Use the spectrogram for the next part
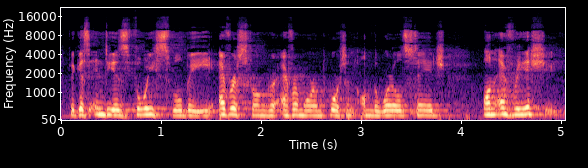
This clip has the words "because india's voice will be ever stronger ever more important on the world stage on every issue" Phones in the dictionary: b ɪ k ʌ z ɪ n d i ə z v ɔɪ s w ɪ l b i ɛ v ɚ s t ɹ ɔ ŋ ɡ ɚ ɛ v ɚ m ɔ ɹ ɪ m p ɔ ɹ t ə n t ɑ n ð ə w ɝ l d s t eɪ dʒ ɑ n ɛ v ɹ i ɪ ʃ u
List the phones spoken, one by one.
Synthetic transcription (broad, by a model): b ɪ k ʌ z ɪ n d i ə z v ɔɪ s w ɪ l b i ɛ v ɚ s t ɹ ɔ ŋ ɡ ɚ ɛ v ɚ m ɔ ɹ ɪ m p ɔ ɹ t n t n ð ə w ɝ l d s t eɪ dʒ n ɛ v ɹ i ɪ ʃ u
